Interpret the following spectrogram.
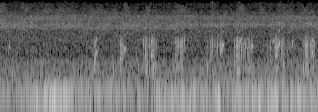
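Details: Female skinny guinea pig called Tomato, happy as she is petted, gives a run of brief soft squeaky chirps, roughly two or three per second, above a constant low background hum.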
